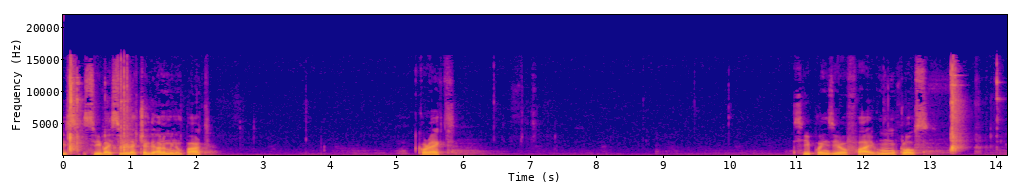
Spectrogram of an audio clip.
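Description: Small metal pieces clink together in a plastic box.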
